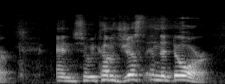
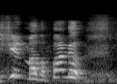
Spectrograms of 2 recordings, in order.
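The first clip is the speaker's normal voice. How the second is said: much higher, sharp startled curse; 11 semitones higher than usual. Retold or imitated. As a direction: blurt it out high as if just stabbed. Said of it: "He says".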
